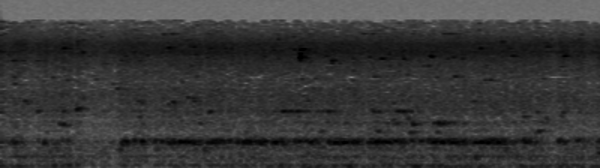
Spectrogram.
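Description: Quiet room tone with a faint steady hum.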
